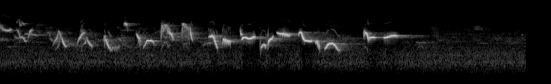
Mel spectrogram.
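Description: A Eurasian Blackcap sings a quick, varied warble of high, twisting notes that grows louder and clearer toward the end. A brief thump follows.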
